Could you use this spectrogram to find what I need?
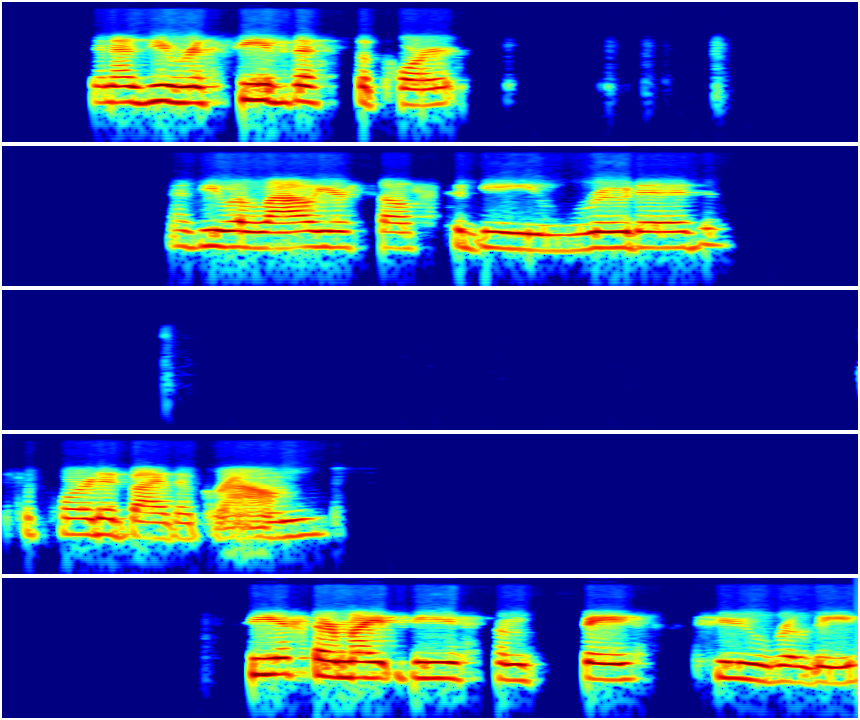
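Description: A woman speaks calmly and softly into a close microphone, with long pauses.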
